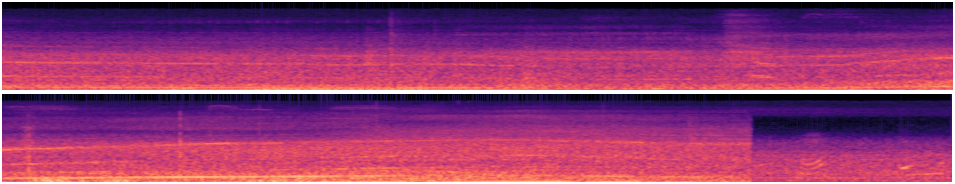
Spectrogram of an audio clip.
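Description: A heavy truck engine rumbles and revs nearby.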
